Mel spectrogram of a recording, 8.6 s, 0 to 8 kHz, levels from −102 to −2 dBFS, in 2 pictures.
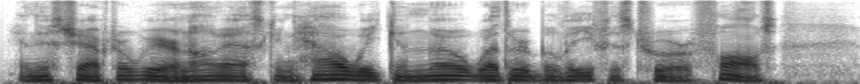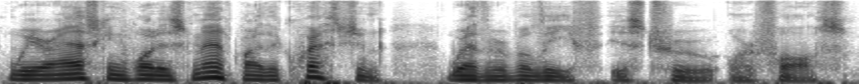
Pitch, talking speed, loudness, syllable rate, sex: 95 Hz, 235 wpm, -20 LUFS, 6.1 syllables/s, male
